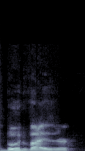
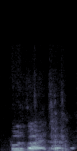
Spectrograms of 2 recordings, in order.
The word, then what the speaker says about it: Budweiser: yeah you're right because it's German just like just like Budweiser's Budweiser but nobody says that either it's it's boot visor Bo visor oh and by the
